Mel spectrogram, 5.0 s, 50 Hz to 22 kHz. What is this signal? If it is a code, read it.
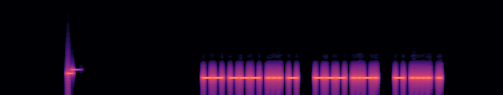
Morse code, heard as a keyed tone, about 44 wpm, 700 Hz. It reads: MOST OF THE
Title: Sets of 3 Words 45wpm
